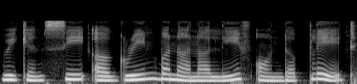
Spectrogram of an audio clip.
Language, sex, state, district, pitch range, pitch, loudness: English, female, Assam, Kamrup Metropolitan, 185-230 Hz, 200 Hz, -13 LUFS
